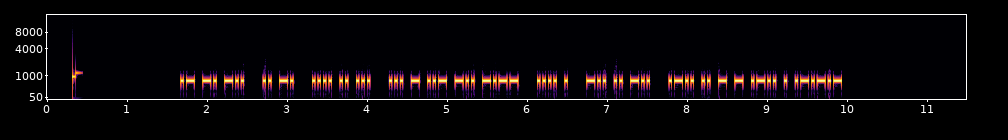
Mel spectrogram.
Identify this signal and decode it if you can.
Morse code, heard as a keyed tone, about 34 wpm, 700 Hz. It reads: AND IN HIS STUDY HE DID LITTLE.
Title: Sentences from Top 1000 Words - Review Part 1 - 35wpm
